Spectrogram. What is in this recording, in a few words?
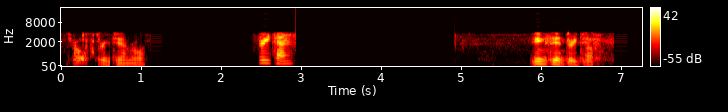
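Police Northeast District Disp, radio; Raleigh; p25; wake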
